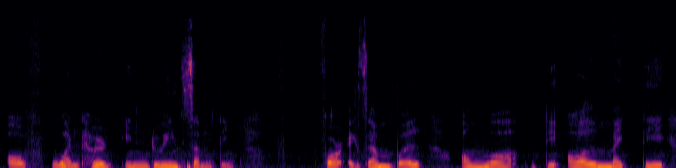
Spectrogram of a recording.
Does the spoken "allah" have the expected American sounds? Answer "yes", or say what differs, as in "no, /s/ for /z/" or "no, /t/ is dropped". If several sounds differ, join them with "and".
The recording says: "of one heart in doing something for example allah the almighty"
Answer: no, /w/ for /l/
